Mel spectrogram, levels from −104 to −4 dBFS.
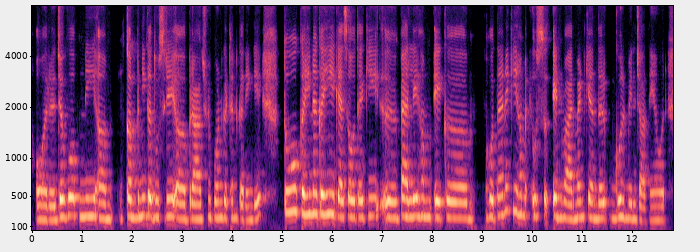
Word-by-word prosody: और 185 -1 -1
जब 230 0 +6
वो 245 -1 +7
अपनी 235 0 -2
अम 200 -2 -2 0.3
कंपनी 230 +1 0
का 240 -1 +7
दूसरे 230 +1 +1
अ, - - +2 0.2
ब्रांच 195 -1 -2
में 225 - -6
पुर्नगठन 215 0 -4
करेंगे, 190 - -2 0.5
तो 295 +1 +3
कहीं 260 -1 +5
न 270 - +3
कहीं 265 +1 +5
एक 255 - -5
ऐसा 225 0 +2
होता 220 0 +1
है 220 - +3
कि 240 0 -6
अ, 400 - -12 0.4
पहले 230 0 +3
हम 230 -1 -3
एक 210 -2 +1 0.3
होता 225 +1 +1
है 250 - -3
ना, 300 - -5
कि 310 -1 -6
हम 255 -2 -4 0.2
उस 230 0 +1 0.2
एनवायरनमेंट 215 -2 0
के 235 - +3
अंदर 205 0 -1
घुल-मिल 205 -1 -1
जाते 180 -2 -7
हैं 185 - -8
और 185 0 -6
220 Hz, 180 wpm, -20 LUFS, 205-235 Hz, 0.5 s, वो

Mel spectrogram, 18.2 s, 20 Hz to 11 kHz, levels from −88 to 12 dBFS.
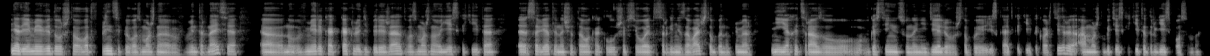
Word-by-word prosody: Нет, 120 -2 +7
я 110 0 +6
имею 115 0 +5
в - - +2
виду, 115 -1 +3
что 105 -2 -2
вот, 105 0 0
в 105 - -26
принципе, 115 -5 +1
возможно, 95 -1 0
в 95 +2 -5
интернете, 105 +3 0 0.3
э, 95 -2 +3
ну, 95 -2 +1
в 95 +1 -5
мире, 110 +2 +3
как 105 -1 +2
как 115 0 +4
люди 105 -2 -1
переезжают, 100 +4 +2
возможно, 105 +1 -2
есть 105 +2 -1
какие-то, 100 -1 -2 0.3
э, - - +3
советы 105 0 +1
насчёт 95 0 0
того, 95 -1 +1
как 95 0 -6
лучше 100 -1 -3
всего 95 0 -1
это 95 0 -1
с - - -15
организовать, 95 +4 +1
чтобы, 95 -4 -2
например, 90 0 0 0.3
не 100 +1 +2
ехать 100 0 0
сразу 95 -1 +3
в 90 -1 -4
в - - -8
гостиницу 100 -2 0
на 90 +1 +2
неделю, 90 0 +2
чтобы 90 0 -4
искать - - -5
какие-то - - -9
квартиры, 120 +6 -1
а 100 - +2
может 95 0 +1
быть, 100 0 -5
есть 100 0 -2
какие-то - - -4
другие 95 0 -1
способы. 90 +1 -10
95 Hz, 180 wpm, -24 LUFS, 95-105 Hz, 0.3 s, Нет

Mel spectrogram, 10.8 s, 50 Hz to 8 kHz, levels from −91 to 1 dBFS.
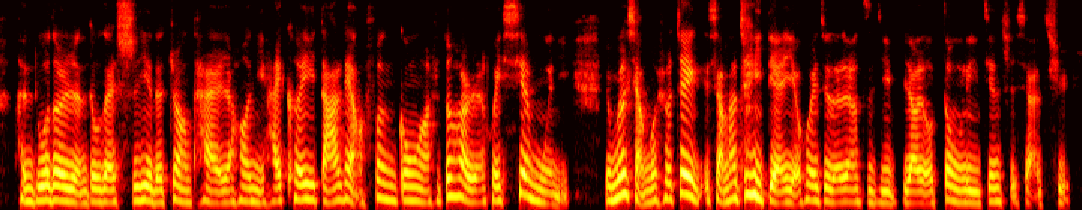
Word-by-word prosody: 很 180 - -2
多 195 +2 +4
的 195 -1 +6
人 165 -4 +1
都 175 -1 +1
在 170 -1 +1
失 190 +2 -5
业 195 -1 +3
的 165 -1 0
状 175 +1 -3
态， 170 -5 -3
然 165 +2 -4
后 190 0 -4
你 170 -3 -4
还 180 +3 -2
可 205 +2 0
以 210 0 +2
打 200 - -1
2 205 0 -2
份 215 -5 -4
工 190 -1 0
啊， 165 - -5
是 190 - -12
多 250 +7 +2
少 245 - +2
人 170 -1 0
会 190 -1 -2
羡 280 +5 +1
慕 175 -6 -2
你。 - - -10 0.3
有 195 - -1
没 240 +6 +6
有 - - +7
想 260 - -2
过 185 - -1
说 215 +2 -4
这 265 +4 +7
一 190 - -7
想 - - 0
到 220 - 0
这 275 +5 +1
一 255 -5 +7
点 160 -3 +2
也 - - 0
会 195 -2 -2
觉 185 -1 -3
得 165 - -2
让 175 0 -3
自 165 -1 -9
己 160 0 -4
比 - - -6
较 160 -1 +1
有 150 0 -1
动 180 -1 -2
力 160 -1 -1
坚 180 +4 -4
持 180 - -13
下 - - -9
去？ - - -12
185 Hz, 320 characters per minute, -22 LUFS, 165-205 Hz, 0.3 s, 有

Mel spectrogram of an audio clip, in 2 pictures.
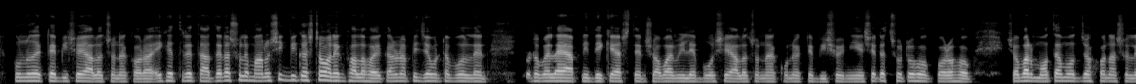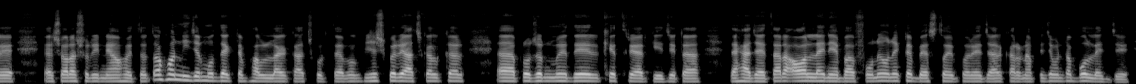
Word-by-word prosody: কোনো 165 0 0
একটা 165 +2 +1
বিষয়ে 155 0 +1
আলোচনা 145 0 -2
করা। 135 0 +1
এক্ষেত্রে 170 +2 0
তাদের 155 +2 +1
আসলে 190 +1 -1
মানসিক 175 +6 0
বিকাশটাও 195 +1 +2
অনেক 175 -2 +2
ভালো 160 -1 +3
হয়। 145 0 +3
কারণ 155 +1 0
আপনি 170 - -5
যেমনটা 160 -1 0
বললেন, 150 -1 0 0.4
ছোটবেলায় 155 0 +3
আপনি 155 - -5
দেখে 150 +1 0
আসতেন 145 0 -5
সবাই 145 +1 +1
মিলে 145 0 +1
বসে 140 +1 -2
আলোচনা 140 +1 -2
কোন 140 - -6
একটা 150 +2 -5
বিষয় 140 +1 -3
নিয়ে। 140 0 -2
সেটা 160 +1 +1
ছোট 165 - -4
হোক 155 -2 +1
বড় 140 0 +2
হোক 135 -2 +1 0.4
সবার 160 +2 +4
মতামত 160 +1 +1
যখন 155 0 -3
আসলে 145 0 -2 0.4
অ্যা 145 - -1
সরাসরি 155 0 +1
নেয়া 145 0 +2
হইতো 145 0 -2
তখন 230 +1 +4
নিজের 185 -1 +2
মধ্যে 170 0 +2
একটা 155 - -3
ভালো 145 -1 +1
লাগা 140 -1 +1
কাজ 140 -1 -2
করতো। 145 -1 -7
এবং 145 - -4
বিশেষ 160 +1 -1
করে 170 -1 +4
আজকালকার 155 +1 -2 0.4
অ্যা 155 - +4
প্রজন্মদের 160 -1 +3
ক্ষেত্রে 160 -1 -1
আরকি 140 0 -4
যেটা 140 0 0 0.4
দেখা 150 +1 +4
যায় 145 -1 +3
তারা 155 +1 +3 0.2
অনলাইনে 160 -2 +3
বা 145 - +3
ফোনে 155 +2 -1
অনেকটা 165 +1 0
ব্যস্ত 145 0 -1
হয়ে 145 -2 -2
পড়ে। 145 0 -1
যার 140 0 +1
কারণ 140 -1 -2
আপনি 140 +2 -10
যেমনটা 155 0 -2
বললেন, 145 -5 +2
যে 120 - -4
155 Hz, 200 wpm, -24 LUFS, 145-160 Hz, 0.4 s, সবার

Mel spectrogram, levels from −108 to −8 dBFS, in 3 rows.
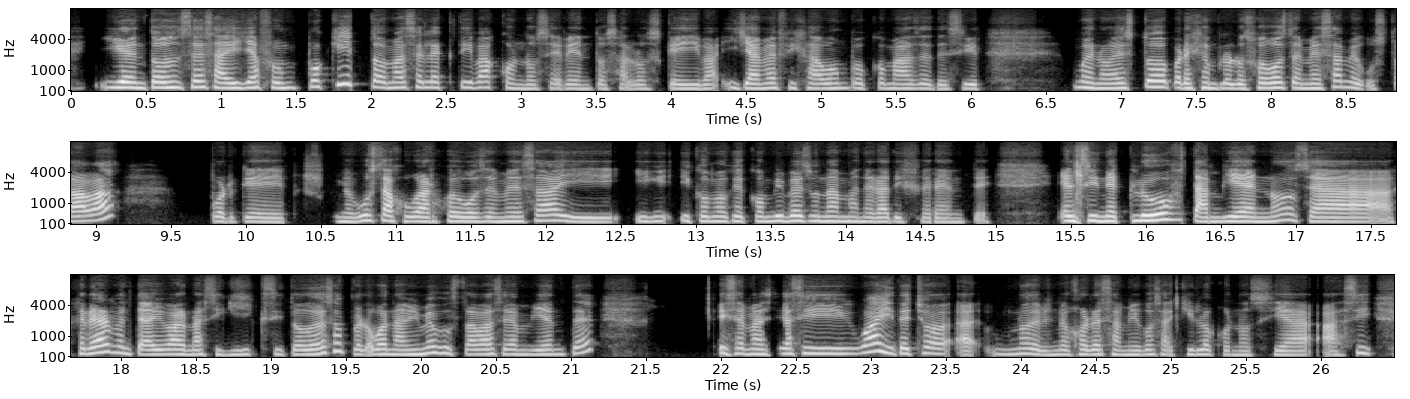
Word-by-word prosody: Y, 245 0 +3
entonces, 240 +2 +3
ahí 220 -1 +3
ya 235 - +3
fue 225 - -2
un 225 0 -3
poquito 270 - 0
más 230 +1 -1
selectiva 240 0 -3
con 215 -4 -7
los 185 +1 -8
eventos 185 -2 -7
a - - -6
los 180 -1 -9
que 195 - -3
iba 185 0 -2
y 225 - -8
ya 205 -1 +3
me 215 +1 0
fijaba 210 -1 -3
un 215 - -4
poco 210 0 -7
más 195 0 -2
de 200 - -4
decir, 180 +1 -6 0.6
bueno, 230 -5 0
esto, 255 +5 +2
por 230 -2 -2
ejemplo, 205 -1 -1
los 195 -1 -3
juegos 220 0 +2
de 225 - -2
mesa 205 +6 -1
me 230 -5 -3
gustaba 215 - +4 0.7
porque 185 -3 -3 0.3
me 195 -1 -3
gusta 225 +3 +3
jugar 200 -2 +1
juegos 195 -1 0
de 195 -1 -2
mesa 230 +5 +1
y 180 -3 -2
y 205 +1 -5
y 220 - -5
como 210 0 -1
que 210 -3 -2
convives 220 +1 +1
de 220 - -2
una 210 0 +2
manera 190 -2 -1
diferente. 180 -1 -7 0.4
El 220 -2 +5
cine 215 -2 +4
club 245 +5 +6
también, 195 0 +4
¿no? 220 +6 0
O - - -3
sea, 190 -2 +3
generalmente 250 -2 +4
ahí 200 0 +3
van 210 -1 +2
así 195 0 -4
geeks 195 +4 -8
y 205 - -6
todo 200 +2 0
eso, 305 +8 0
pero, 205 - -3
bueno, 215 -1 +2
a - - -1
mí 205 - +1
me 260 +4 +2
gustaba 210 -4 0
ese 215 -1 -3
ambiente, 205 - -2 0.8
y 250 - 0
se 230 - -1
me 220 - +1
hacía 220 +2 0
así 235 -1 0
guay. 295 +2 +4
De 235 - +3
hecho, 250 +2 -3 0.2
ah, - - -2
uno 215 +2 -4
de 220 - 0
mis 180 - -6
mejores 200 +1 -2
amigos 195 +2 -4
aquí 200 +1 -6
lo 205 0 -2
conocí 180 0 -7
a 180 0 0
así. 220 +8 -4
210 Hz, 215 wpm, -23 LUFS, 195-230 Hz, 0.8 s, club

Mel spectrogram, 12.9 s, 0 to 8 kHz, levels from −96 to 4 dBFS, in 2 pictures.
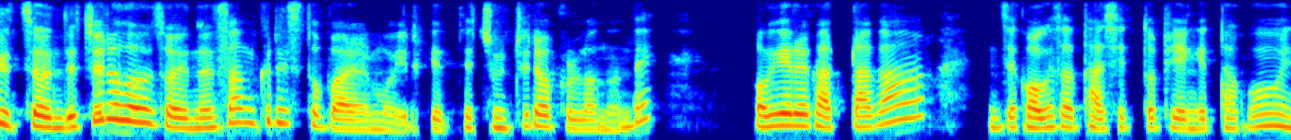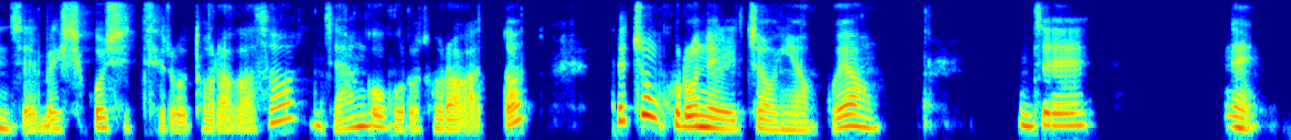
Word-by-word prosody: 그쵸. 215 -4 +5
인제 180 +1 +4
줄여서 285 +3 +6
저희는 175 -5 +2
산크리스토발 245 - 0
이렇게 145 +1 -6
대충 175 -1 -3
줄여 205 +1 +1
불렀는데 160 - -4 0.5
거기를 210 +2 +6
갔다가 225 - +1 0.3
인제 180 +1 -3
거기서 185 +1 +3
다시 165 +1 -2
또 175 - -4
비행기 160 -3 -1
타고 190 +6 -2
인제 165 - -4
멕시코시티로 175 -3 -5
돌아가서 275 - -4
인제 215 -8 -8
한국으로 190 -4 -1
돌아갔던 170 - -2 0.4
대충 345 +6 +4
그런 200 -2 +5
일정이었고요. 160 +4 -1 0.7
인제 220 +1 +1 0.7
네. 185 0 0
185 Hz, 375 characters per minute, -23 LUFS, 165-220 Hz, 0.7 s, 줄여서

